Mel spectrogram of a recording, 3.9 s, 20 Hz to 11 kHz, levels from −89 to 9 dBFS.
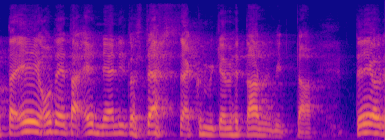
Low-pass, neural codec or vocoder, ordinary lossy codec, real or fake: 9.9 kHz; vocoder, 24 kHz, 100 mel bands, Vocos; none; fake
